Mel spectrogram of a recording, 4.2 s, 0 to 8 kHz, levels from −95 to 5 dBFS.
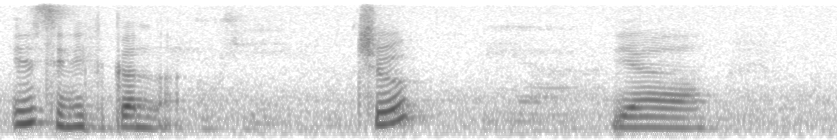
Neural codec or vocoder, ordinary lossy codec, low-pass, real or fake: none; none; 7.2 kHz; real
